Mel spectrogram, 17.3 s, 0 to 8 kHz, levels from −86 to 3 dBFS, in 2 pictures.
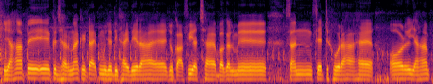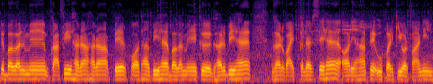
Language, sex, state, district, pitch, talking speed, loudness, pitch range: Hindi, male, Chandigarh, Chandigarh, 120 Hz, 180 wpm, -16 LUFS, 110-125 Hz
